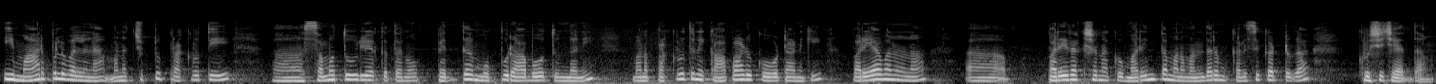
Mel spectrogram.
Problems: none marked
